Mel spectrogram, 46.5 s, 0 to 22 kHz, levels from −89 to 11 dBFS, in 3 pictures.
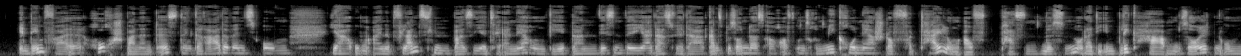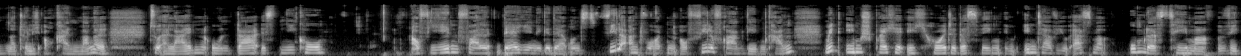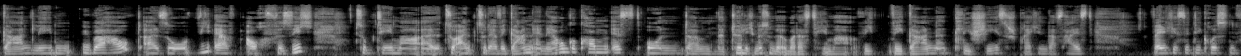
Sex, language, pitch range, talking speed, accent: female, German, 150-225 Hz, 140 wpm, German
